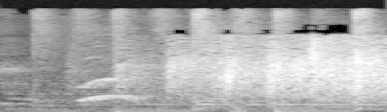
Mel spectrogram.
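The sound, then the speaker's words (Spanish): Applause from a studio audience at the close of a television program, starting after a brief voice and swelling into steady dense clapping that continues for the rest of the moment. “¿Hay aplausos para Guillermo y para Esteban?”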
